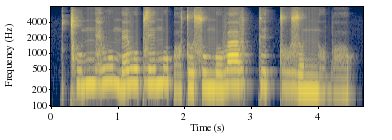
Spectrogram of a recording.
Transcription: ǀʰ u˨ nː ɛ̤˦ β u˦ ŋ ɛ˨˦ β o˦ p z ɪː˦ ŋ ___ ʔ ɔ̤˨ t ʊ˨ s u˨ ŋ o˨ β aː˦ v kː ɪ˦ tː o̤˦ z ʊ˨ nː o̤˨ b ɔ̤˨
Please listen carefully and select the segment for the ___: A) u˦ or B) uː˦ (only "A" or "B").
A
